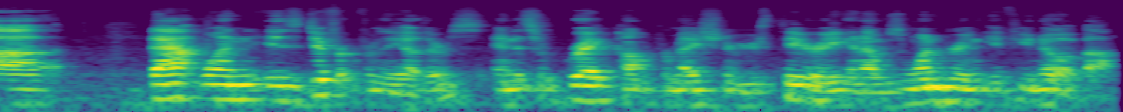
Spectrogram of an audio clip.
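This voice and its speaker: At a very fast pace, a man with an American accent talks in a medium pitch with ordinary pitch variation, big swings in loudness and audible room echo. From US South, Birmingham, Alabama. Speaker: audience member asking a question. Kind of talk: audience question. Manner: animated.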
